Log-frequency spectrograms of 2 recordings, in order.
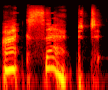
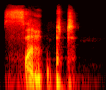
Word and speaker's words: accept: So some examples of double C pronunciation: succeed or accept, A-C-C-E-P-T. So again here, that first C is hard, ack, and the second C is soft, accept. So we say accept. It's almost as though it should be spelt A-C-K-S-E-P-T.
